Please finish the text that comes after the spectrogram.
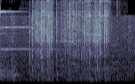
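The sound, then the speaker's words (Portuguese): Coins clink and jingle repeatedly in bright, metallic bursts, like change being handled at a cash register, fairly loud with no voices over it. “E que quando falam connosco algo estruturado e significativo, ouvimos apenas moedas, moedas, notas, notas, moedas?”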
